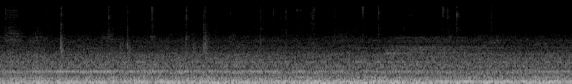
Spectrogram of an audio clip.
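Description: Passenger train running at steady speed, heard from inside the carriage: a continuous low rumble with a faint steady whine and a few light ticks.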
